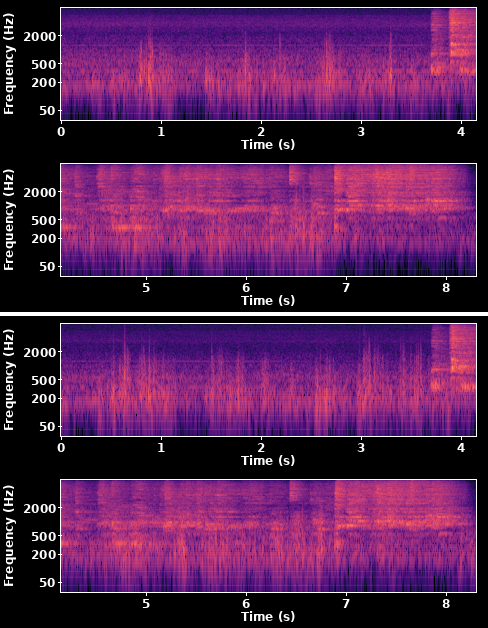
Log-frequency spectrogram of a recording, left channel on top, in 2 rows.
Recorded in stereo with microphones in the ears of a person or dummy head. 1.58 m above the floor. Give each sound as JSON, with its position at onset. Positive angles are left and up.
{"t": 3.7, "sound": "dishes clattering", "side_deg": 40, "distance_m": 1.5}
